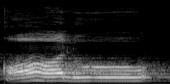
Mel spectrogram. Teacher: قالو قاف کو موٹا کر کے پڑھنا ہے، قالو تھوڑا کھینچیں گے بھی، الف ہے، اور لو کو بھی تھوڑا کھینچیں گے، واو مدہ۔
